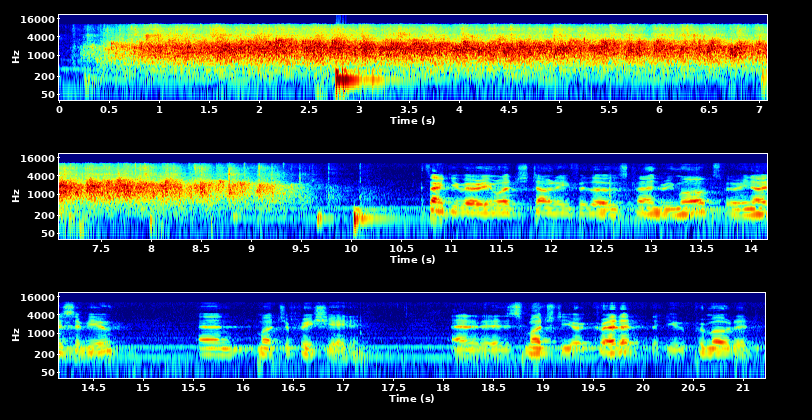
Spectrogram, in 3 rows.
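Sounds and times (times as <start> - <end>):
audience applauding to welcome a speaker at an LSE lecture: 0.0 - 10.0
speech: 10.8 - 14.9, 15.6 - 17.4, 18.1 - 21.2.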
